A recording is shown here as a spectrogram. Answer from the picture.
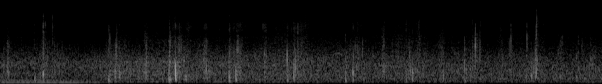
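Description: Footsteps on a dry dirt trail strewn with leaves and twigs, an irregular run of light crunches starting about a second in.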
